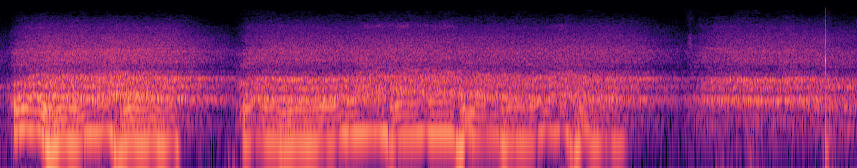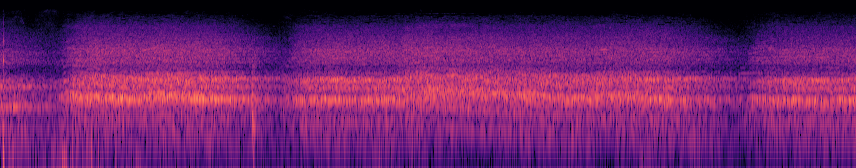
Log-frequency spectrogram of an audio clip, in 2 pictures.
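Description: A large crowd cheers and roars at a concert.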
